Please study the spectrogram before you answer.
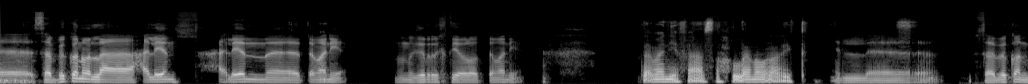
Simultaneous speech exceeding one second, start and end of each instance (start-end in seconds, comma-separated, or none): none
